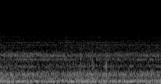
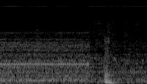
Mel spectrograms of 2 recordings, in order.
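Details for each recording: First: Chinese diesel heater in military enclosure, running about 2 to 3 minutes after lighting, warm exhaust and warm air output: steady even low rumble and hum, no knocks or surges; burning smoothly, normal running. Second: Chinese diesel heater transplanted into a military enclosure, fuel being primed: only steady fan hum and one dull thump, no regular pump ticks; fuel pump not clicking, owner suspects a dead pump.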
